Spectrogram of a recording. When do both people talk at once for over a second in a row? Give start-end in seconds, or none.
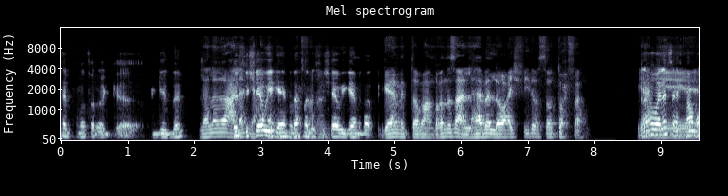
2.6-4.0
